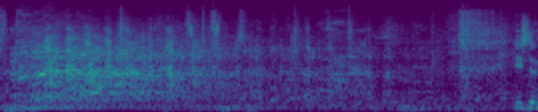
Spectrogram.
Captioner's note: audience laughing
